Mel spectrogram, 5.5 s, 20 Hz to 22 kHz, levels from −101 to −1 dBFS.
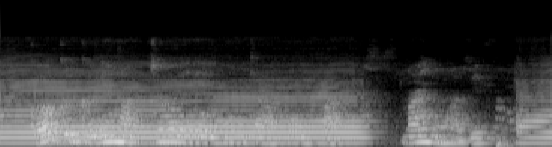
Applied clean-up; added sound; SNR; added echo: none; Brass instrument; 1 dB; reverberation time 0.7 s.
